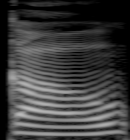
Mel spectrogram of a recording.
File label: "gou3", pinyin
